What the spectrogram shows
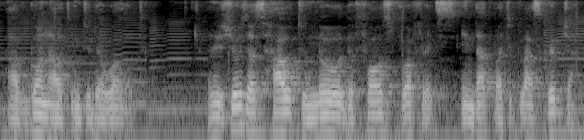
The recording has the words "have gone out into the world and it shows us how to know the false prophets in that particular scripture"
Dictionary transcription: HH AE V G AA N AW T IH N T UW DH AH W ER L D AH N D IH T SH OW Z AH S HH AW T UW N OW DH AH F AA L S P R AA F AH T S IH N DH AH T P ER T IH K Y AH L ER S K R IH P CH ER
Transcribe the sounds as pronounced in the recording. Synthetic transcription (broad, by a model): HH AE V G AA N AW T IH N T UW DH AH W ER L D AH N IH T SH OW Z AH S HH AW T UW N OW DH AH F AA L S P R AA F AH T S IH N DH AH T P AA T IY K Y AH L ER S K R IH P CH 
